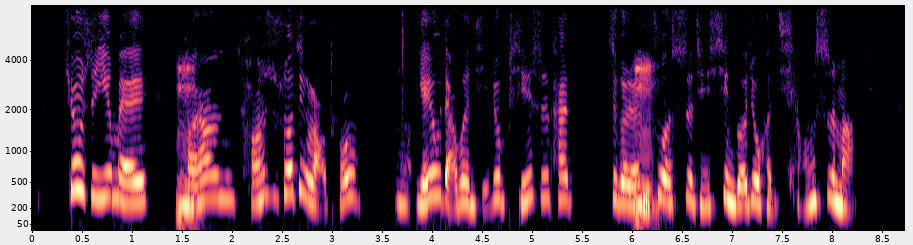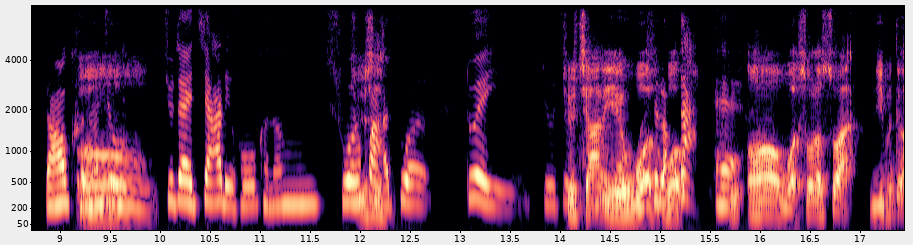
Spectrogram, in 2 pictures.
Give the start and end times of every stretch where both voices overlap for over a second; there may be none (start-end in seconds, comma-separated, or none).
14.0-15.8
